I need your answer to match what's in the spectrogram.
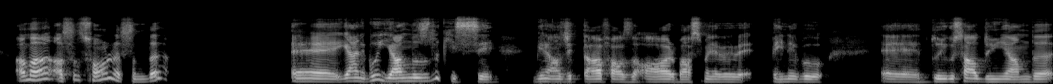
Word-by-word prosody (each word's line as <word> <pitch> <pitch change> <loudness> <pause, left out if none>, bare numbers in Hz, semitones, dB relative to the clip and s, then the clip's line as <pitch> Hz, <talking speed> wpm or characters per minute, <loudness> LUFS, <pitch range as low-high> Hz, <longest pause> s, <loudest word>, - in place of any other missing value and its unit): Ama 200 +1 +4
asıl 215 - -2
sonrasında 185 - -1 1.3
eee, 135 -2 +3
yani, 155 -1 +1
bu 210 +4 -1
yalnızlık 155 - +2
hissi 125 -3 +4 0.4
birazcık 130 -1 -3
daha 130 +1 +4
fazla 125 -2 -2
ağır 125 -1 0
basmaya 120 +1 -1
ve 120 0 -3
ve 115 - -4 0.2
beni 125 0 -5
bu, 125 -2 -2 0.6
eee, 120 -3 -3
duygusal 135 +1 +2
dünyamda 125 0 -1
130 Hz, 115 wpm, -24 LUFS, 120-145 Hz, 1.3 s, Ama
